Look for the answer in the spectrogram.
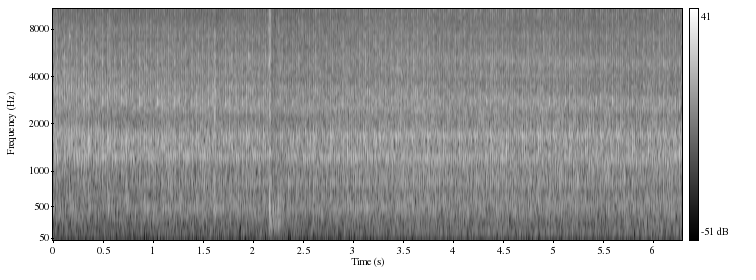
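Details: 2001 Ford F-350 dually 7.3 L diesel after replacing the high-pressure oil line feeding the injectors: steady, even idle with no misses, stumbles, knocks or oil leaking; normal idle.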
